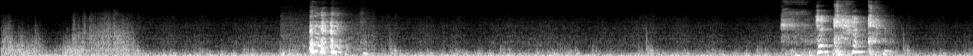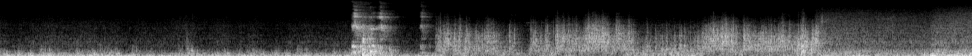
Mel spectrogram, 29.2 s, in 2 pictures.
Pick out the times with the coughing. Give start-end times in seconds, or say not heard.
4.2-5.5, 11.7-13.4, 19.9-21.0.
